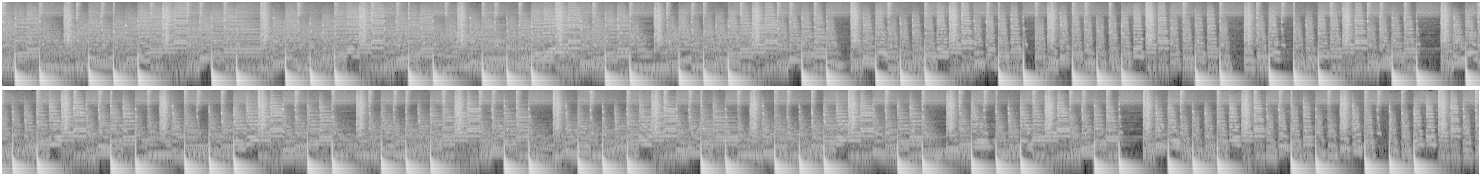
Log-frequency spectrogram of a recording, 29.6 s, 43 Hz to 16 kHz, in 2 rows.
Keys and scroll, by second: 18.1 3, 23.0 e, 23.9 y.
